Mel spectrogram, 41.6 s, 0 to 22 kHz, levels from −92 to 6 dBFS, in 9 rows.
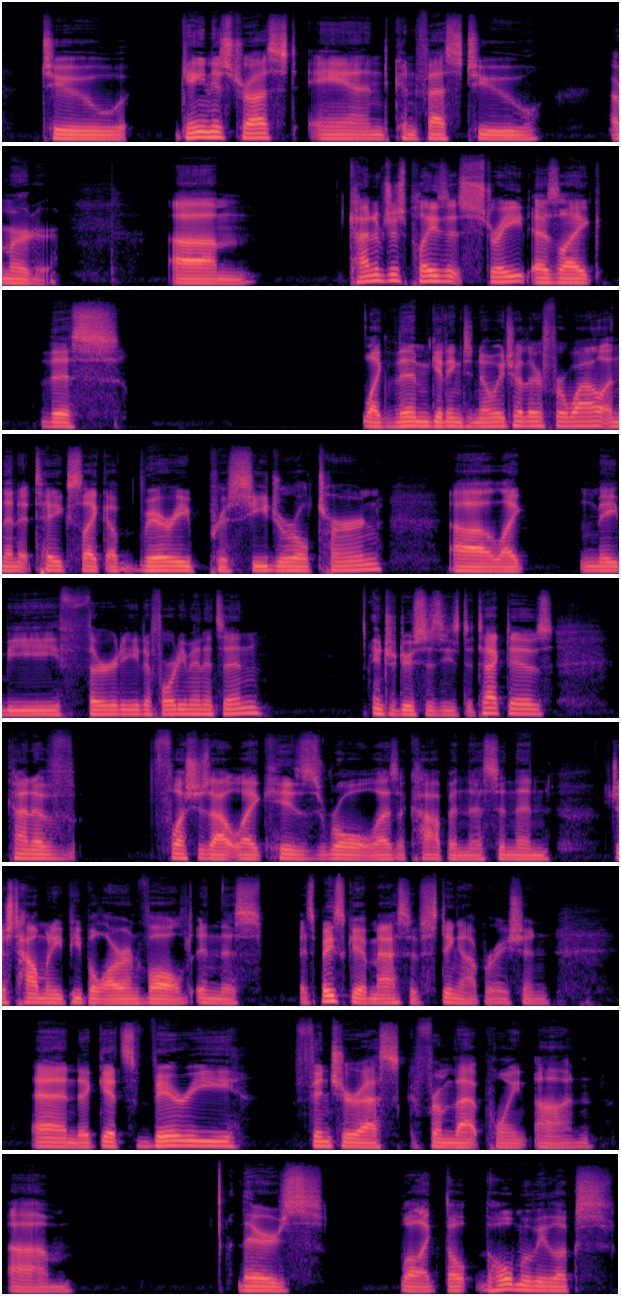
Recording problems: none

